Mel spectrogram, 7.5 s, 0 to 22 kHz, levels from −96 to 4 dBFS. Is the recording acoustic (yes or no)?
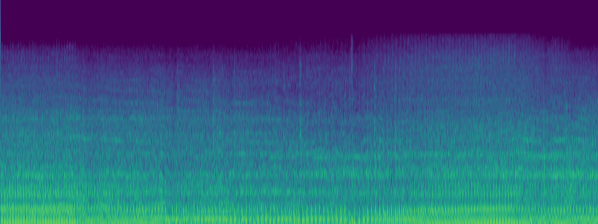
yes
